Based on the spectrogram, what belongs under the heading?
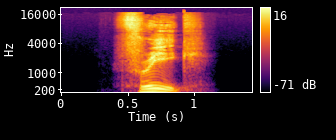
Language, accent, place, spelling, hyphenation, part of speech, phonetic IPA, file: German, Germany, Berlin, Freak, Freak, noun, [fɹiːk], De-Freak.ogg
- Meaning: freak (in the abnormal person sense)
